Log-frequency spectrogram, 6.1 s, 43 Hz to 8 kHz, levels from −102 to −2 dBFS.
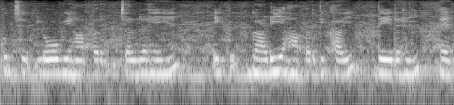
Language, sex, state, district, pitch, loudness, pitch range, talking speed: Hindi, female, Haryana, Charkhi Dadri, 210 Hz, -15 LUFS, 200-215 Hz, 150 wpm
